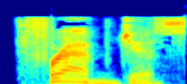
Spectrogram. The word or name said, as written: frabjous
